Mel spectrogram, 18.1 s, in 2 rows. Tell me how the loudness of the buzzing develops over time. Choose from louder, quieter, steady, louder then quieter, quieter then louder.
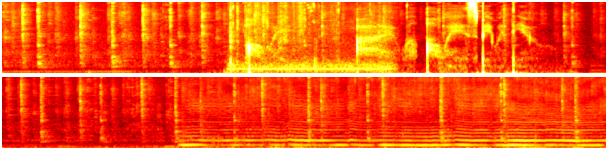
louder.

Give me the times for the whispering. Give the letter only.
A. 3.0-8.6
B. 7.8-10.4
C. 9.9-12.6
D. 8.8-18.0
A.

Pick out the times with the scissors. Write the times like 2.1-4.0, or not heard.
3.4-6.0.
